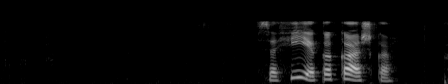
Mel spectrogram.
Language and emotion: Russian, neutral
